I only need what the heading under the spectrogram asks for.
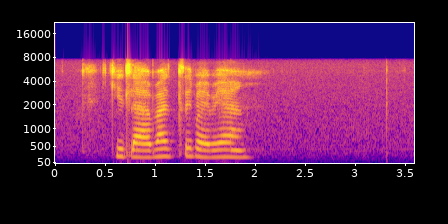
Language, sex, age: Northern Sotho, female, 22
